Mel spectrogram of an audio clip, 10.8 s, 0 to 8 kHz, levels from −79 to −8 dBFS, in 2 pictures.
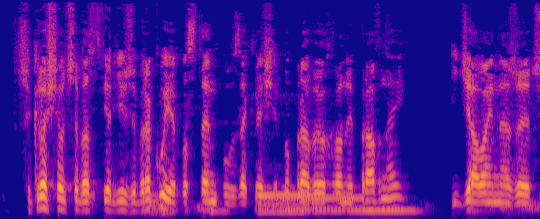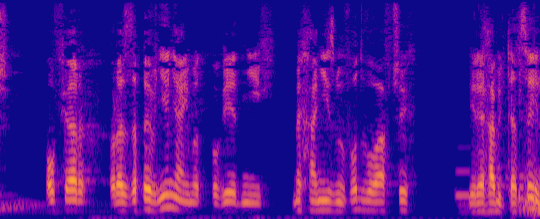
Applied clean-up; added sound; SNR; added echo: classical method log-MMSE.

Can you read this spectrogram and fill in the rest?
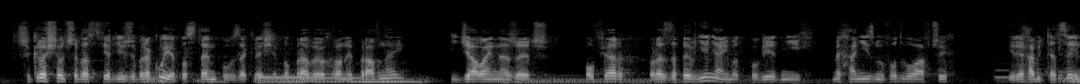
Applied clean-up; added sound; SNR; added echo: none; Guitar; 12 dB; none.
